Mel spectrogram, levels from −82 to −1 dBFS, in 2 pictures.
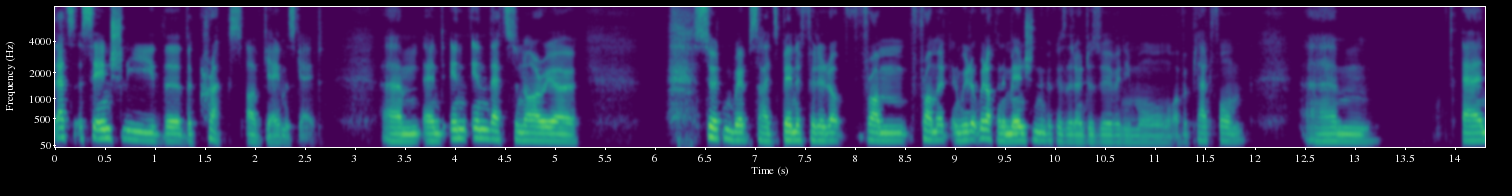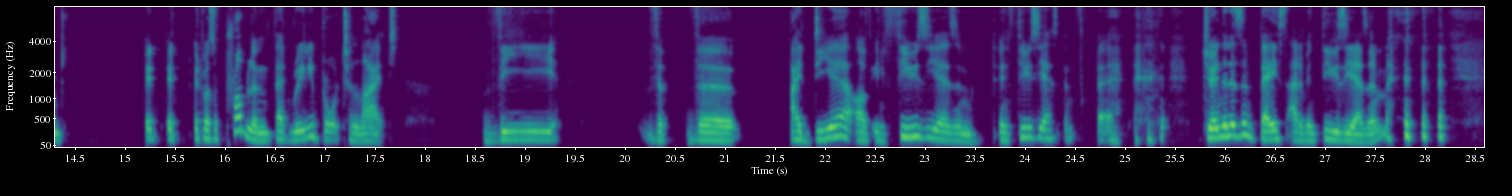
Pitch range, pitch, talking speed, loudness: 110-140 Hz, 120 Hz, 130 wpm, -28 LUFS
